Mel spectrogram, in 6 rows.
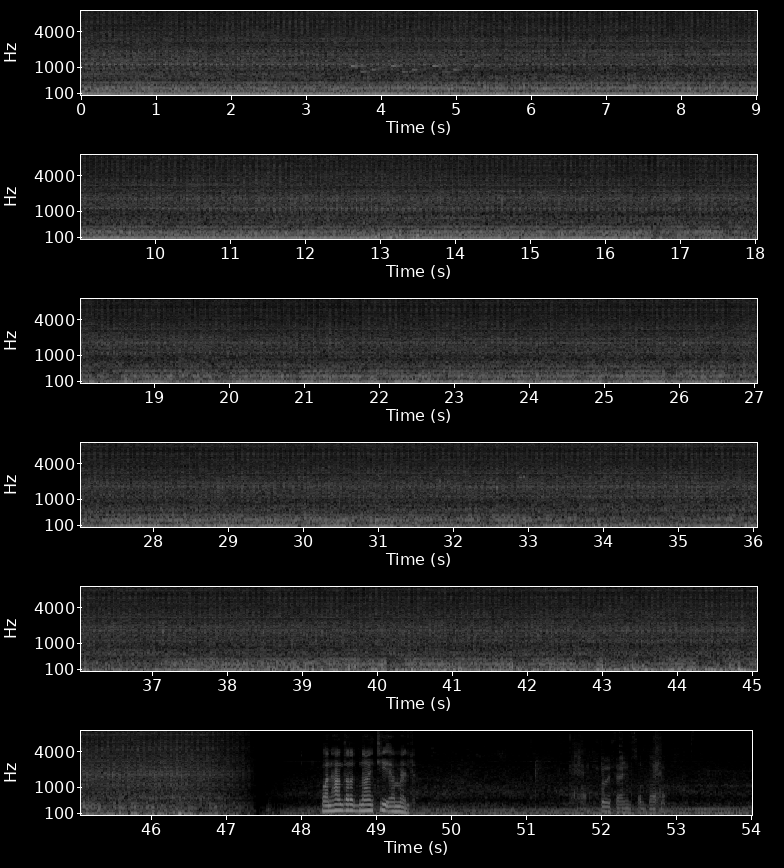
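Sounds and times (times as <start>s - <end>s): small car engine running: 0.0s - 47.4s.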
